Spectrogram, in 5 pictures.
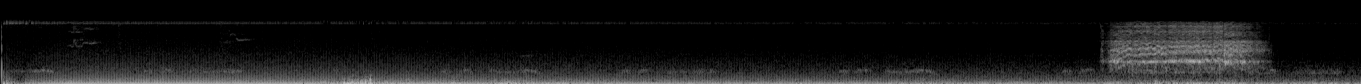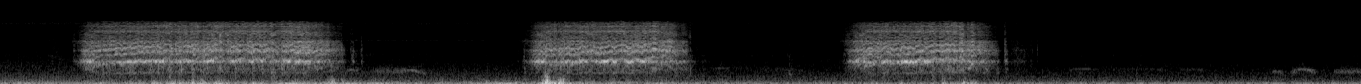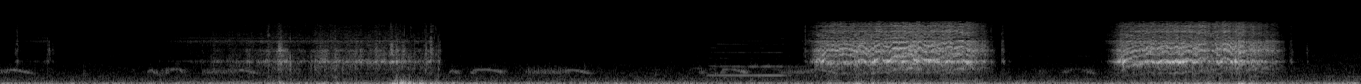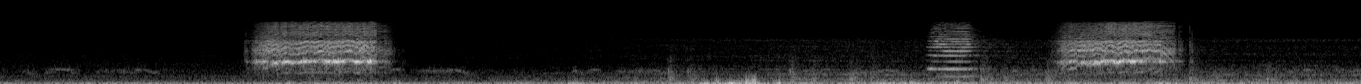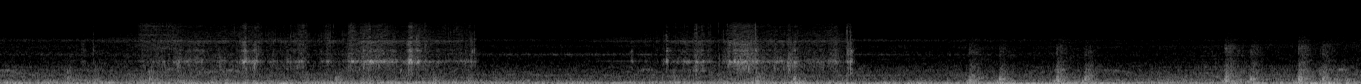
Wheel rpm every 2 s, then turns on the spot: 0, 0, 0, 0, 0, 60, 20, 120, 50, 70, 30, 80, 0, 0, 10, 20, 0, 40, 70, 80, 0, 40, 50, 0, 0, 40, 40, 0, 20, 10, 10, 10, 0, 0.
28-32 56-60 62-64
